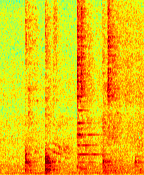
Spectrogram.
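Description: Prawns dropped into a hot frying pan in a Bengali home kitchen, giving several sharp bursts of sizzling as each batch lands, with brief spitting crackle fading between additions.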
